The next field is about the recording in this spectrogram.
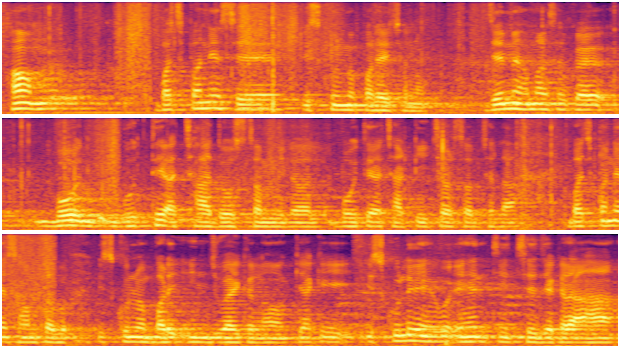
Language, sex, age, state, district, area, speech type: Maithili, male, 18-30, Bihar, Madhubani, rural, spontaneous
